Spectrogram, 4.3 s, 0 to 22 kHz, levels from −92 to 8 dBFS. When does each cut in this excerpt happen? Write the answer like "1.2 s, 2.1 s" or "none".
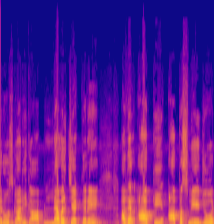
2.2 s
